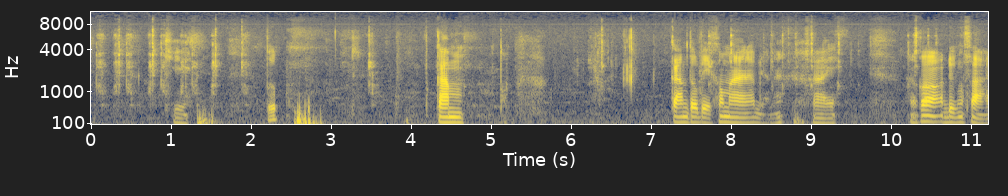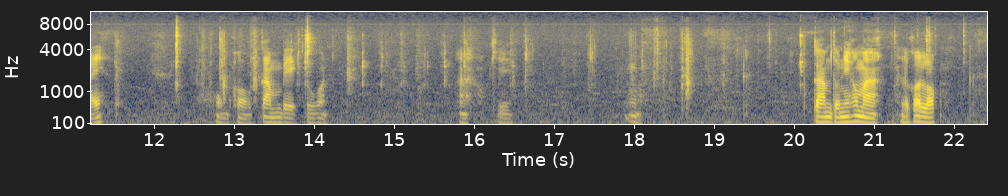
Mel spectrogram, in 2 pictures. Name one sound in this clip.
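Small metal bicycle parts click and rattle as they are handled.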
